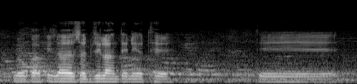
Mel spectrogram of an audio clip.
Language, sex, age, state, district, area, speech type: Dogri, male, 18-30, Jammu and Kashmir, Udhampur, rural, spontaneous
